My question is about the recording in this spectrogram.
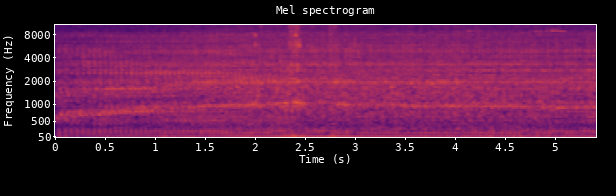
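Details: Honda CBF125 M-9 single-cylinder motorcycle idling with an uneven, rattly beat and a strange unidentified noise over the exhaust; owner seeking the cause.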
